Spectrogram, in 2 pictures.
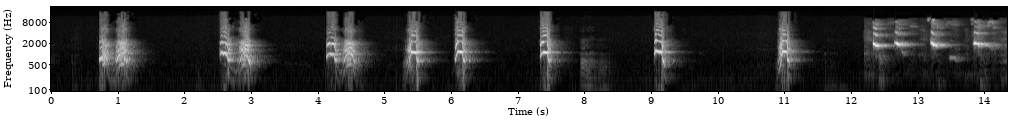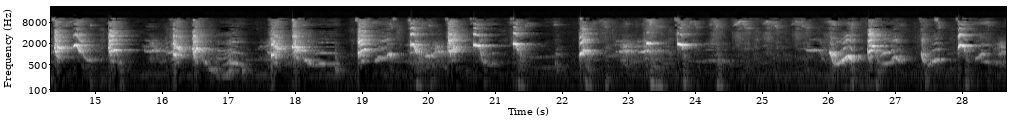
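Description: Dogs barking: about eight single barks a second or two apart, then, from about twelve seconds in, a small dog yapping rapidly and almost without pause in short, high yips.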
